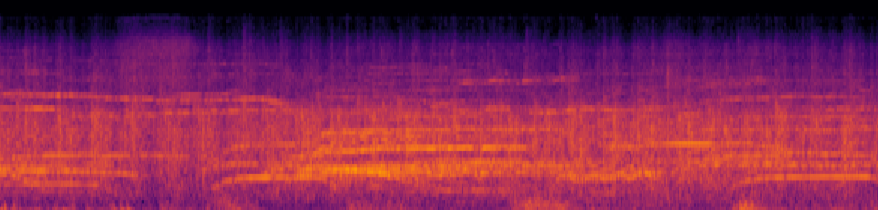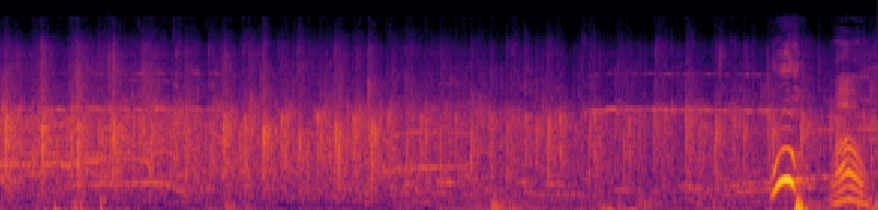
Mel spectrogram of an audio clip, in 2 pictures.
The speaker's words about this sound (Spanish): So, sin más preámbulo, denle un fuerte aplauso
